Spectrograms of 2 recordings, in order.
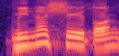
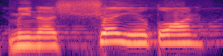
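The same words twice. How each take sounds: First: The lips stay fairly relaxed on sya. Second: The lips are pushed strongly forward on sya. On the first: The speaker calls it right. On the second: The speaker calls it wrong.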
